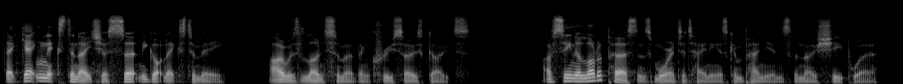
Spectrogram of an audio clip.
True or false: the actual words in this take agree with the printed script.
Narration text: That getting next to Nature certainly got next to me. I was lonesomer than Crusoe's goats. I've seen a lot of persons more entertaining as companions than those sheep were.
true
